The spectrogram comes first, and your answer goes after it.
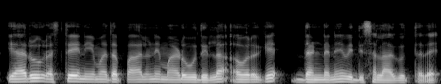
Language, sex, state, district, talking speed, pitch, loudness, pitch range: Kannada, male, Karnataka, Mysore, 110 wpm, 115 Hz, -15 LUFS, 110-125 Hz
